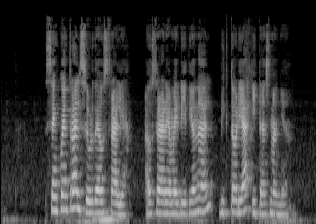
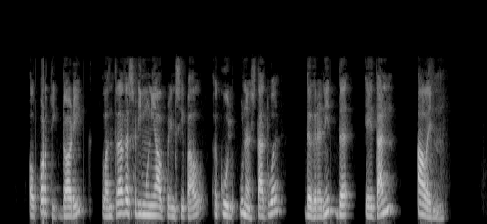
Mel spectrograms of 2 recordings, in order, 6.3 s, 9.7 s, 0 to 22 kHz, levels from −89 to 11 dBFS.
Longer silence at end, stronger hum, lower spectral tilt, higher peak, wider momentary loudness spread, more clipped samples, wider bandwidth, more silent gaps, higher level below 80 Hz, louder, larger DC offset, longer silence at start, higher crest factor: second, 0.4 s vs 0.85 s; neither; second, -4 dB/octave vs -7.5 dB/octave; about the same, -2 dBFS vs -2 dBFS; about the same, 12 LU vs 12 LU; neither; first, 16 kHz vs 7.6 kHz; second, none vs 1.87-2.04 s, 4.21-4.25 s, 5.80-6.09 s, 7.12-7.29 s, 8.04-8.35 s; first, -42 dBFS vs -56 dBFS; about the same, -17 LUFS vs -19 LUFS; neither; second, 0.05 s vs 0.6 s; about the same, 18 dB vs 18 dB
